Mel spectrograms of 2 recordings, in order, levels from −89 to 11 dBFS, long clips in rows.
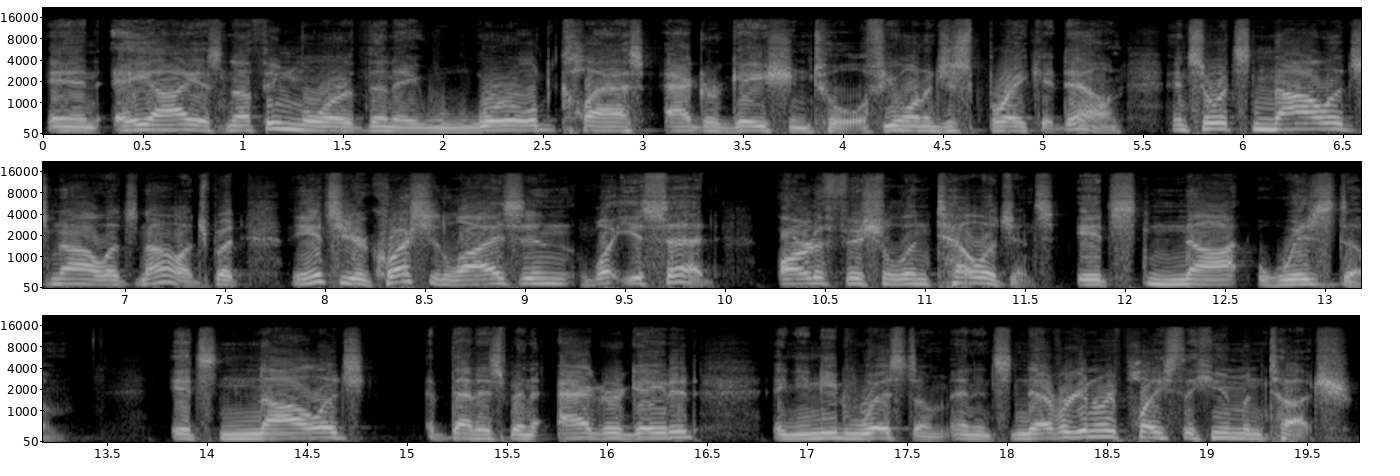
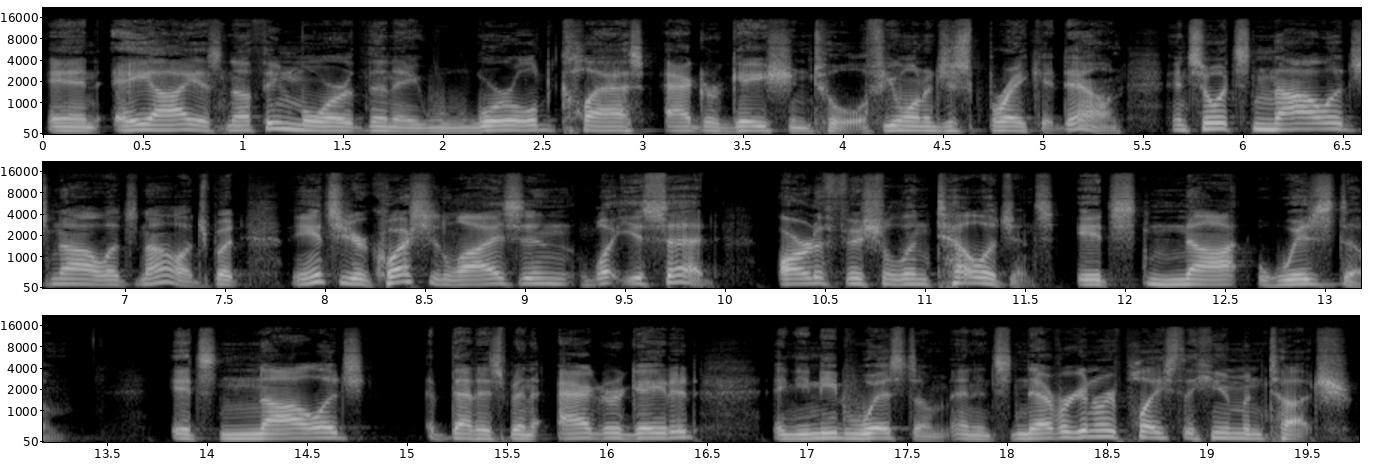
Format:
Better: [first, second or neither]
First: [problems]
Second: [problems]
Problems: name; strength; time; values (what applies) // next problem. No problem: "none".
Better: second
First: distortion; slight; 10 dB below the speech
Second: none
